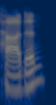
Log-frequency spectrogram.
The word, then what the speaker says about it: Hardon: Yeah, my character is Harry Harden, spelt Hardon, pronounced Harden.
